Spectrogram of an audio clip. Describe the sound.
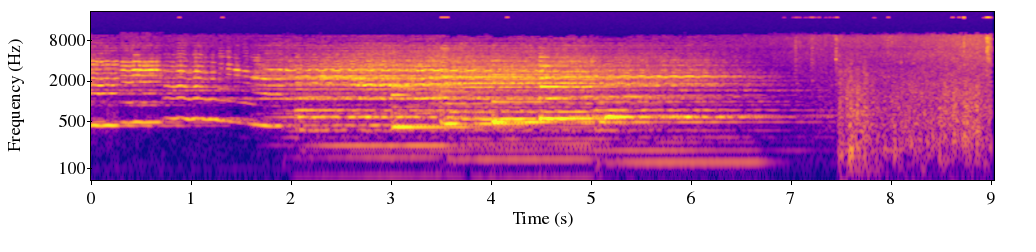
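Thunder and rain on a rainy evening: a long, low rolling rumble that sustains and then drops away before a louder burst of rushing noise near the end.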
